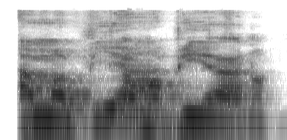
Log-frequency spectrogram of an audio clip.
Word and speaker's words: Amapiano: But I think, as I said, Amapiano or Apapiano, what do you pronounce that? Amapiano.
